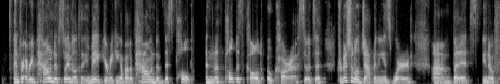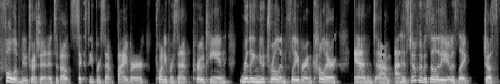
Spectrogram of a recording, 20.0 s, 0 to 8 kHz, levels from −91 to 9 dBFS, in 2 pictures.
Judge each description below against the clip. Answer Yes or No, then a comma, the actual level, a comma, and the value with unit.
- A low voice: No, high, 220 Hz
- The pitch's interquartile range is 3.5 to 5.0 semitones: Yes, average, 3.9 semitones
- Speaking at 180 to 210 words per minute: Yes, average, 185 wpm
